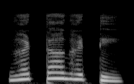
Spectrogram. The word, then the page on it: ಘಟ್ಟಾಘಟ್ಟಿ: ghattāghaṭṭi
